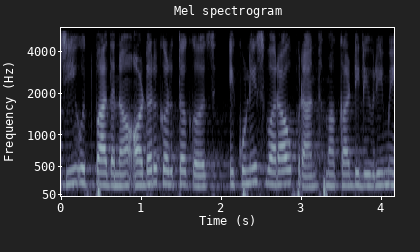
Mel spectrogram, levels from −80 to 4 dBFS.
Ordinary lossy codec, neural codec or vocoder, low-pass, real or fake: none; none; 5.4 kHz; real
